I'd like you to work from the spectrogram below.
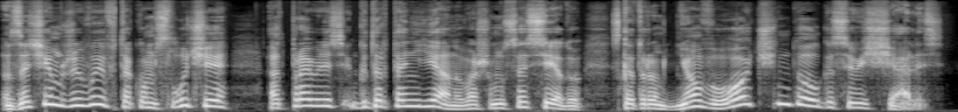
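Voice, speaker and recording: Stern male police commissioner, voiced by a man, interrogating, slightly raised pitch. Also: big pitch swings, a little fast, hardly any pauses, a little mellow, dry recording, clean studio sound. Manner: interrogating, accusing. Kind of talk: audiobook character voice.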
